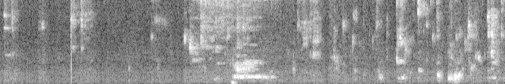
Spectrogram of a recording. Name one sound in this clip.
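Water splashes as it is poured into a pot of sauce.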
